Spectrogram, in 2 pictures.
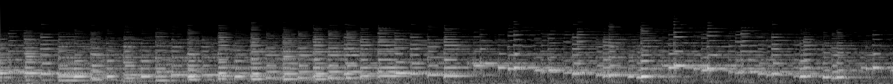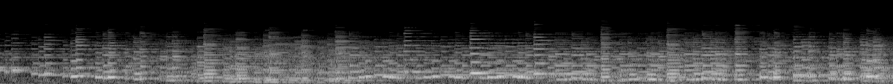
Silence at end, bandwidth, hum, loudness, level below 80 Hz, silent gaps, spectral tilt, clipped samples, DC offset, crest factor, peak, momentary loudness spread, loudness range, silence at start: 0 s; 7 kHz; none; -22 LUFS; -50 dBFS; none; -7.5 dB/octave; under 0.1%; under 0.1%; 16 dB; -6 dBFS; 6 LU; 3 LU; 0 s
